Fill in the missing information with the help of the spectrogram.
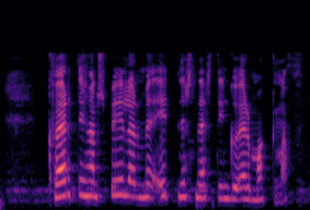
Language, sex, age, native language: Icelandic, female, 20-29, Icelandic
